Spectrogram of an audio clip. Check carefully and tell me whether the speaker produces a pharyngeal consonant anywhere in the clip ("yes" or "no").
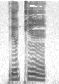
no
